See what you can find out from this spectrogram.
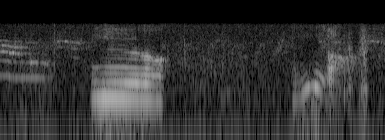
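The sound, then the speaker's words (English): A wet cat named Tigger meows twice on a porch in the morning: first a loud, drawn-out, steady meow, then a shorter, quieter one that rises and falls, with faint high-pitched chirping in the background. “Yeah, you're a good cat.”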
